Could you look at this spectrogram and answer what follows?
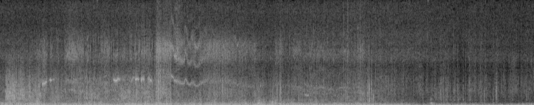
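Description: Wind buffeting a helmet-mounted camera during a fast mountain-bike descent on a gravel trail, with tyres rolling over loose stones and short knocks and rattles from the bike. A few brief high squeals come in the first few seconds.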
